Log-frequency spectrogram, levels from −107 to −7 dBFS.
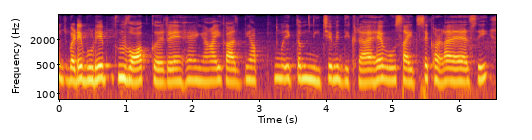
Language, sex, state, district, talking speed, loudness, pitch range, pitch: Hindi, female, Maharashtra, Chandrapur, 210 wpm, -17 LUFS, 200-225 Hz, 210 Hz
